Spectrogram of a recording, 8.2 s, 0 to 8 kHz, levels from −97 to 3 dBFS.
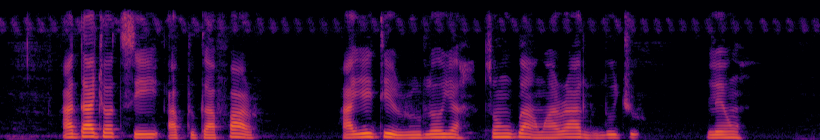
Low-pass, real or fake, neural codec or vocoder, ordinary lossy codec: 7.2 kHz; real; none; none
